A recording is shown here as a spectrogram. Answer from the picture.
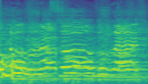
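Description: A man and a woman singing a folk song together in harmony, with acoustic guitar accompaniment.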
